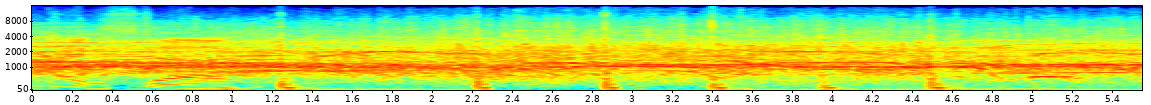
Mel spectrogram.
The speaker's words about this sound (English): It's an appropriate way to start out a new week. Mr. 806 in a FICO score. That applause was for you and how you dazzled the night away with the United States, with the NFL and a new national anthem being played.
